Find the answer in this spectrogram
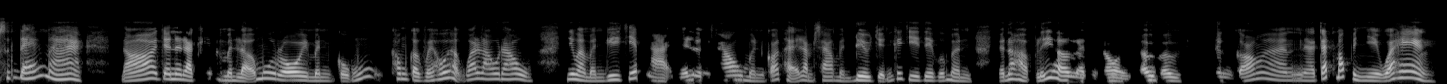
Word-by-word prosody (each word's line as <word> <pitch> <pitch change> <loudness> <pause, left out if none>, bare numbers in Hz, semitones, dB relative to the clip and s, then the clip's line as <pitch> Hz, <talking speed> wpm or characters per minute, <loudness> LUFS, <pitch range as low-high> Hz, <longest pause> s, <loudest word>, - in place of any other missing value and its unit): xứng 305 +2 -7
đáng 295 +7 +2
mà. 240 -4 +3 0.4
Đó, 210 - +4
cho 250 - +4
nên 240 -2 +2
là 185 - +6
khi 260 - -16
mà - - -11
mình 180 -1 -1
lỡ 160 - +2
mua 270 0 0
rồi 195 -2 +6
mình 165 -1 -4
cũng 155 - -4 0.2
không 255 -1 -3
cần 185 -5 0
phải 175 +2 -2
hối 275 +7 +2
hận - - -1
quá 235 +3 0
lâu 250 -1 -1
đâu, 235 -6 -1 0.3
nhưng 240 0 +3
mà 200 -4 +3
mình 155 0 -6
ghi 210 +2 +2
chép 280 +8 -1
lại - - -2
để - - -1
lần - - -3 0.2
sau 205 +1 +1
mình 150 -3 -7
có 215 +3 -2
thể - - -1
làm 190 -4 -3
sao 180 +1 -4
mình 160 -3 -11
điều 190 -3 +5
chỉnh - - -4
cái 265 0 -4
chi 195 -2 0
tiêu 180 -1 0
của 170 - -3
mình 165 -7 -5 0.3
để 170 - -2
nó 245 - +1
hợp 245 - 0
lý 310 - +2
hơn 190 -1 +5
là 160 - -1
được - - -19
rồi. 160 0 +2 0.2
Ừ, 195 +2 +4
ừ, 165 -1 0 0.4
đừng 170 -3 -9
có, 200 +11 0
à, 205 -5 -3 0.2
à, 175 -1 -2
trách 280 - +2
móc 320 - +4
mình 205 -6 -1
nhiều 175 -2 0
quá - - +6
hén. 275 - +4
200 Hz, 270 wpm, -24 LUFS, 175-250 Hz, 0.4 s, là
